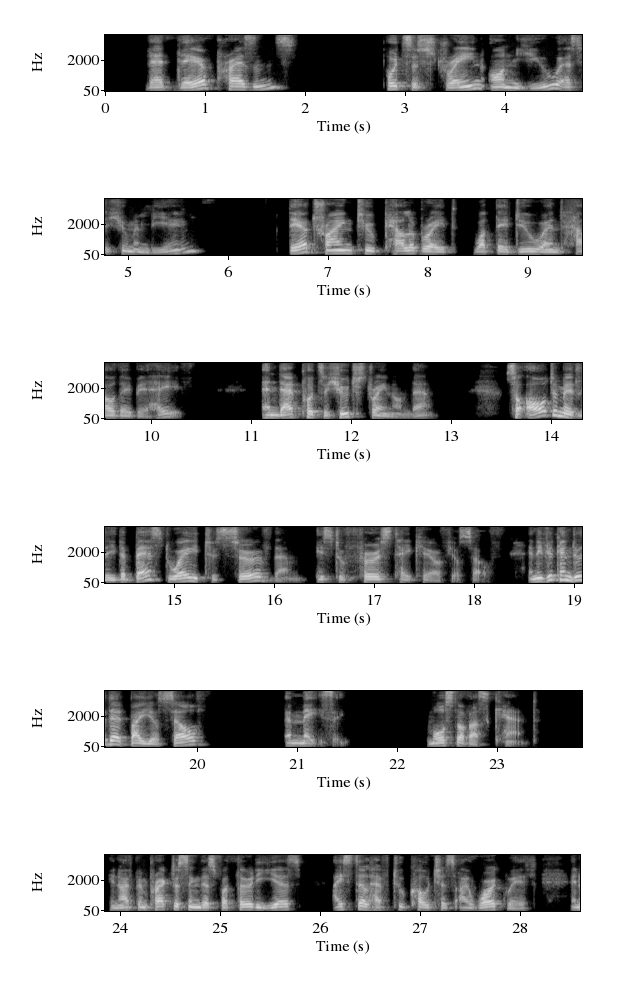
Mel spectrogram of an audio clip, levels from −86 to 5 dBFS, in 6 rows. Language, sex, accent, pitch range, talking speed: English, male, German, 115-170 Hz, 160 wpm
